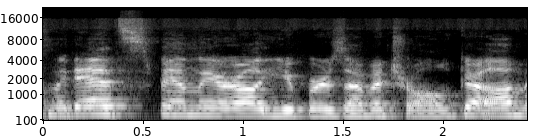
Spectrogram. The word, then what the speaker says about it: Yoopers: the people that are in the upper penances Yoopers and that's for you P but we say it you know it's pronounced y oo pers and the people in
